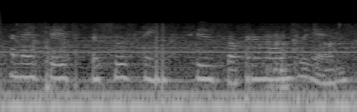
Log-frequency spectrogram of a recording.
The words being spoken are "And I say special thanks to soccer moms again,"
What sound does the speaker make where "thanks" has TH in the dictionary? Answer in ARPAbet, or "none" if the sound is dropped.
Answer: S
